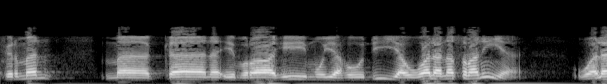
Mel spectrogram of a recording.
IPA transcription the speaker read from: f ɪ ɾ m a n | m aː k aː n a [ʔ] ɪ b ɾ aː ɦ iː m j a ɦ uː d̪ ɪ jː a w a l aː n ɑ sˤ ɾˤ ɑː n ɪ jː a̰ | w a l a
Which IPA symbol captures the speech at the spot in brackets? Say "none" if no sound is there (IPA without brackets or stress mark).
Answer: ʔ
